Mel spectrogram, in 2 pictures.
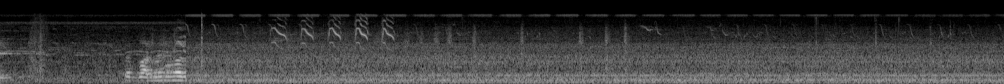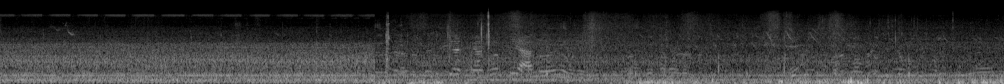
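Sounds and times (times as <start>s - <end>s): high falling bird chirps: 0.0s - 11.4s
outdoor noise: 0.0s - 20.0s.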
